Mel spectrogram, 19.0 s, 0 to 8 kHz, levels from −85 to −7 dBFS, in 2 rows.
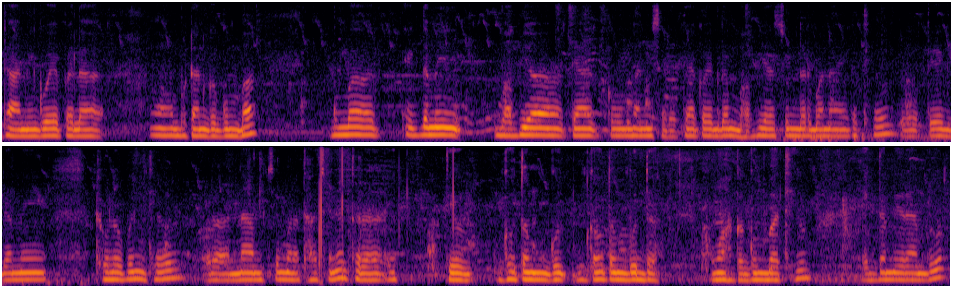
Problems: constant background noise, background conversations at intervals, low volume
